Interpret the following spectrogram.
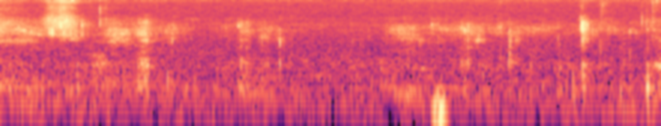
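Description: Near silence with faint chewing of a mouthful of doner kebab, and a soft low knock about three seconds in.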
